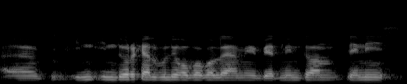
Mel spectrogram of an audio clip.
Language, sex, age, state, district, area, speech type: Assamese, male, 30-45, Assam, Morigaon, rural, spontaneous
